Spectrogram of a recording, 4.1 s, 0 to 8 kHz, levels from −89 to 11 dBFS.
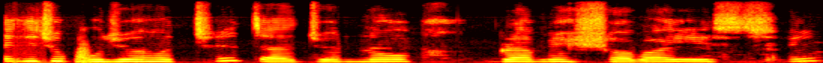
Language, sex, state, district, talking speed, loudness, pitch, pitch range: Bengali, female, West Bengal, North 24 Parganas, 145 wpm, -14 LUFS, 235 Hz, 225-260 Hz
